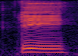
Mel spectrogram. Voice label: "rii", copala triqui

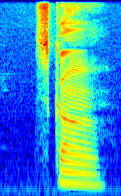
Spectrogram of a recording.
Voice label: "scaan", Copala Triqui

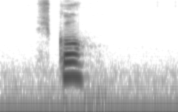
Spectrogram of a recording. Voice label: "xcó", Copala Triqui

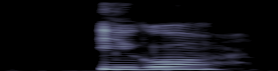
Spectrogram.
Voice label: "higó", Copala Triqui

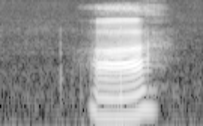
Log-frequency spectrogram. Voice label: "a̠a", Copala Triqui

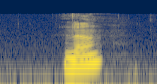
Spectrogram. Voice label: "náán", Copala Triqui

